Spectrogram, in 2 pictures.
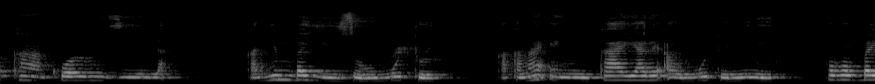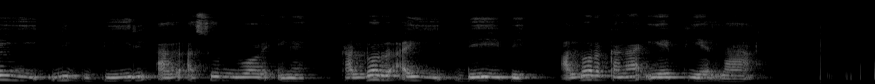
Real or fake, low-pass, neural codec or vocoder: real; 14.4 kHz; none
